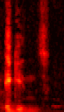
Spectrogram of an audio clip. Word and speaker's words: Higgins: Higgins. – No, Higgins. The H is silent as in oats.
